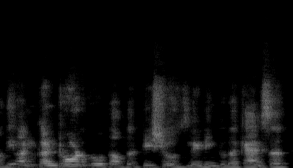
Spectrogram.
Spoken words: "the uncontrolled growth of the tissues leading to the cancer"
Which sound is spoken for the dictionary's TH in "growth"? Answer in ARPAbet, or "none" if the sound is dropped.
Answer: T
